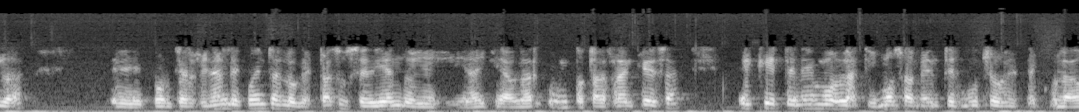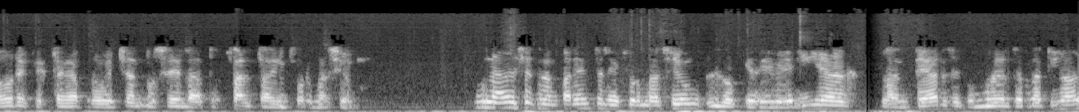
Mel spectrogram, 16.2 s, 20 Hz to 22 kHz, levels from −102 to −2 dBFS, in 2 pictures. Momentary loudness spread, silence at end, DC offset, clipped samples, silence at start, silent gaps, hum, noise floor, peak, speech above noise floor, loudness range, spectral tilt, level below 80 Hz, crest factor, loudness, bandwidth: 8 LU; 0 s; under 0.1%; under 0.1%; 0 s; none; none; -36 dBFS; -2 dBFS; 21 dB; 3 LU; -6 dB/octave; -32 dBFS; 14 dB; -16 LUFS; 13.5 kHz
